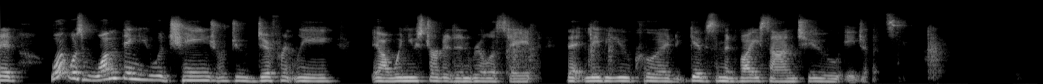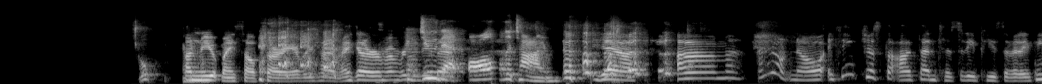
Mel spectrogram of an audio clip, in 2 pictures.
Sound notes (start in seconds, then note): 16.0 laughs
